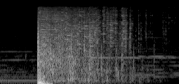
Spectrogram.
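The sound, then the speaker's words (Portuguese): Glass shatters with a sudden loud crash, followed by a brief tinkling scatter of shards that fades over about a second and a half. No voices. “Meus vizinhos já quebraram a casa brigando.”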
